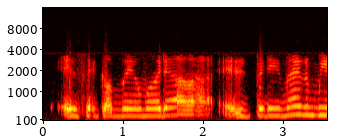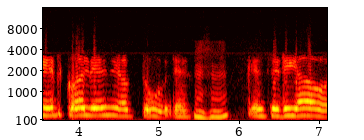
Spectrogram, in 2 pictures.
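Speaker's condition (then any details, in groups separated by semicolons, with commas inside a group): Cerebral palsy; physical disability affecting movement and posture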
